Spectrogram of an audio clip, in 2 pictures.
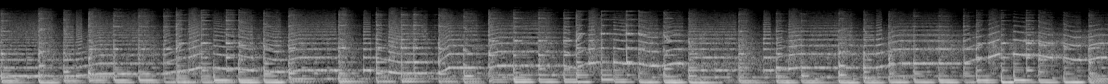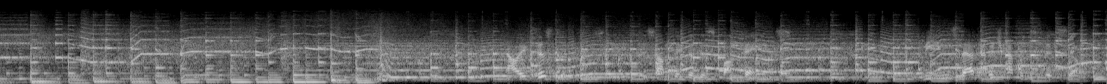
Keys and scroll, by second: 0.4 ctrl+z, 17.2 ctrl+z.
